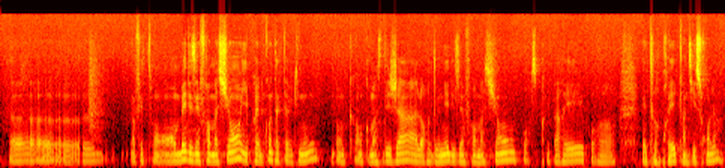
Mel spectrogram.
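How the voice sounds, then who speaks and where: A man with an ordinary speaking voice talks at a medium pitch and a moderate pace with fairly even intonation. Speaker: community association president. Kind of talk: radio interview.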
